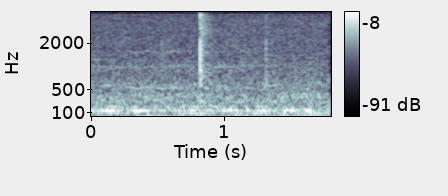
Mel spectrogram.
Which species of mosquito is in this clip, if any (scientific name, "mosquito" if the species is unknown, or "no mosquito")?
Anopheles gambiae s.s.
